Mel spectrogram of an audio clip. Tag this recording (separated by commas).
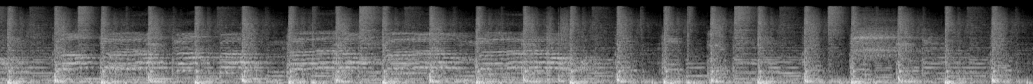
Music, Background music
